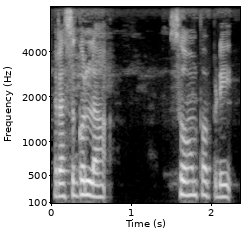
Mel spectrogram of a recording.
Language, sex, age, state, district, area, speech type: Telugu, female, 30-45, Andhra Pradesh, Nandyal, urban, spontaneous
